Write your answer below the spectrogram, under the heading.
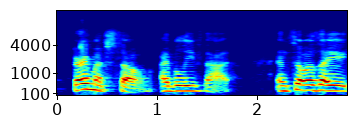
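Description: A woman with an American accent has an ordinary speaking voice at a fairly low pitch. Her intonation is fairly even, and the background is quiet. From Los Angeles, Filipino heritage. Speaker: spiritual healer. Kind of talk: casual interview.

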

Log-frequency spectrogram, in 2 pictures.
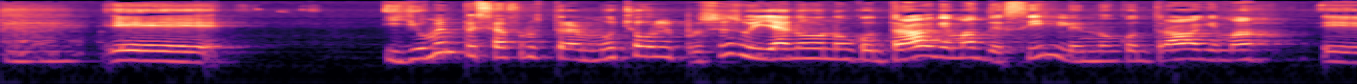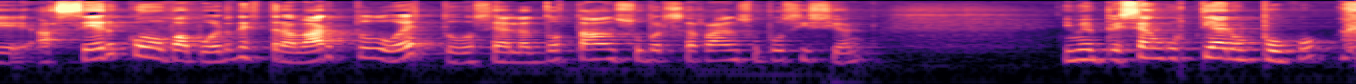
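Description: Fairly quick speech from a woman with a fairly high pitch and ordinary pitch variation, plus noticeable background noise. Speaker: podcast co-host, therapist. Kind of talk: casual chat.

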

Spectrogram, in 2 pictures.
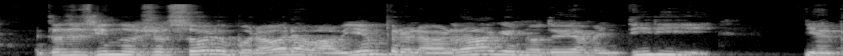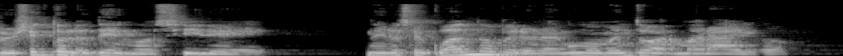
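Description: A man's high pitch with ordinary variation, at a fairly quick pace. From Argentina. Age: 30s. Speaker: freelance 3D graphic designer. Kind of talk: casual interview chat. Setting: remote call.

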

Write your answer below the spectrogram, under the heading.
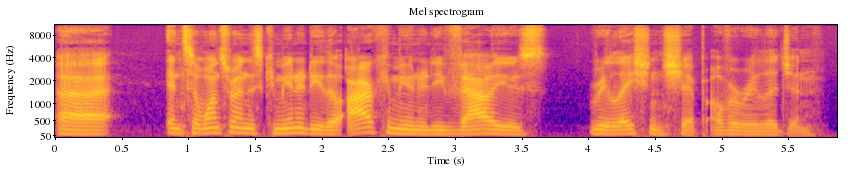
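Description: In a plain, everyday voice, the speaker moves at a fairly quick pace with ordinary pitch variation and very even loudness, on a very clean recording with a silent background. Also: man, medium pitch for a man. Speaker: podcast host and church leader. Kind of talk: casual discussion.

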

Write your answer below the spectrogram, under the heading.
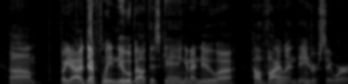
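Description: A man with an American accent talks at a very fast pace in a fairly low pitch, his tone bright and sharp. His intonation is monotone and flat, his loudness swings widely, and the recording is very clean with a silent background. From rural Washington State, US. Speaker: police officer. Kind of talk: casual interview. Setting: studio.

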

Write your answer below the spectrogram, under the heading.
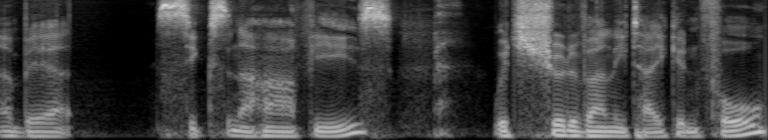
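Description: A man with an Australian accent and fairly low pitch comes through a very clean recording with a silent background and a dry, close sound with no echo. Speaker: sports chaplain. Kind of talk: casual chat.

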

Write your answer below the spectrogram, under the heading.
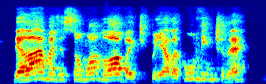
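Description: A man with a Brazilian accent speaks in a raised, projected voice at a high pitch. His tone is bright and sharp, with lively intonation. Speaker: podcast co-host. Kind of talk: casual chat.

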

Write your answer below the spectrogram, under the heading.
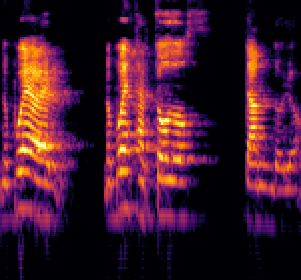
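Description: Her tone is bright and sharp, and this woman talks with an Argentine accent at a fairly low pitch with fairly even intonation. Room echo can be heard. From Argentina, La Pampa. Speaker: actress and acting teacher. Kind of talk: casual interview.

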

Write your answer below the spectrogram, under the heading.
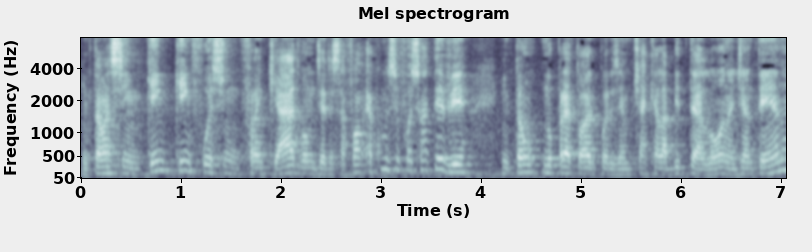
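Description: Lively intonation marks a man speaking with a Rio de Janeiro accent. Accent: carioca. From Rio de Janeiro, Tijuca. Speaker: state security secretary and law professor. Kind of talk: casual interview.

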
